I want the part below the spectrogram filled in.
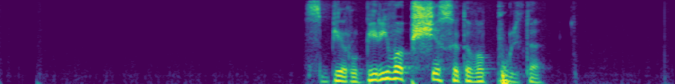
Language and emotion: Russian, angry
